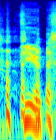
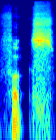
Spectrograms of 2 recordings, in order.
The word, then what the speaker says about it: Fuchs: Fuchs. Rhymes with pukes. In the German, it's more like Fuchs, but I mean.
